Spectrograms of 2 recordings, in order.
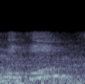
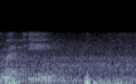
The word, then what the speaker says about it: متين: The first two lines in the source show perfect heteronym with the repetition of the same word matin, but with different pronunciation. First as metin, second as matin.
